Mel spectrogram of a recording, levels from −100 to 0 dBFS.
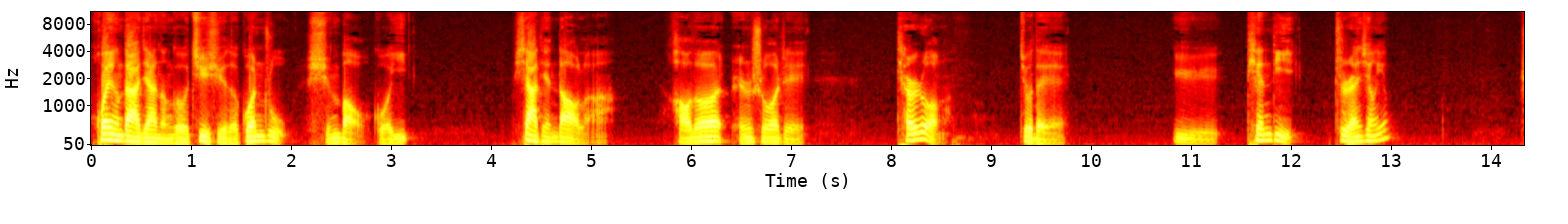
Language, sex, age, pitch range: Chinese, male, 30-49, 85-135 Hz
